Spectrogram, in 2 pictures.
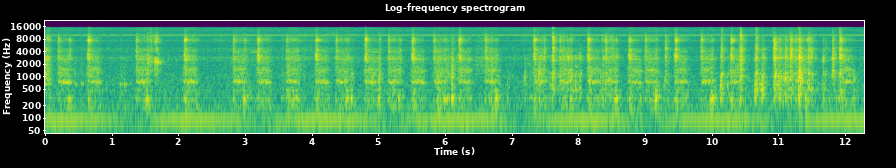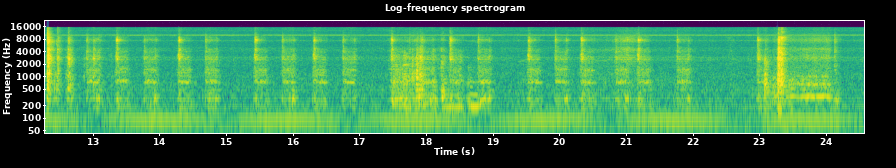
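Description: Brother ScanNCut DX SDX1200 cutting machine working through a drawing job with a foiling tool. Its motors make short whirring strokes and steady clicking as the tool carriage and mat move, with a low hum that swells and fades about every second and a half, and a louder click near the end.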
